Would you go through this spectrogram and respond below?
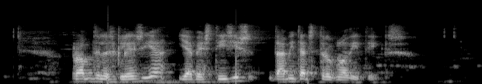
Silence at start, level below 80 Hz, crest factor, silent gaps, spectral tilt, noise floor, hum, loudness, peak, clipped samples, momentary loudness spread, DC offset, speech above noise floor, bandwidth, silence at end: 0.2 s; -60 dBFS; 20 dB; none; -4.5 dB/octave; -52 dBFS; none; -19 LUFS; 0 dBFS; under 0.1%; 14 LU; under 0.1%; 33 dB; 7.2 kHz; 0.7 s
